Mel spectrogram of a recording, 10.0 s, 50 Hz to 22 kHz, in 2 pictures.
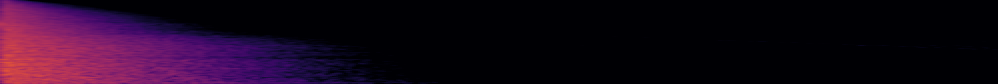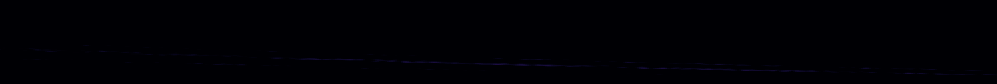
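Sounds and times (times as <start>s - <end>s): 
plate reverb impulse response: 0.0s - 1.4s.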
